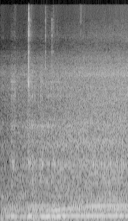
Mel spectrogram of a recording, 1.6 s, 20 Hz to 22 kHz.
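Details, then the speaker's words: Toyota Camry (about 2000) electric cooling fan after fix: steady smooth low hum with no rattle or wobble; earlier it vibrated and was noisy from imbalance, repaired by securing it tightly. "ahora sí ya no vibra tanto y ya no hace ruido porque hace rato se hacía mucho ruido porque el balanceo que decía"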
